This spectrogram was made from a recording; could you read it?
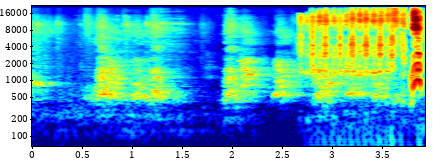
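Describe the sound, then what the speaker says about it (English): A dog barks several times nearby, its sharp barks mixed with whimpering yelps and a final high yip. "George heard barking."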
